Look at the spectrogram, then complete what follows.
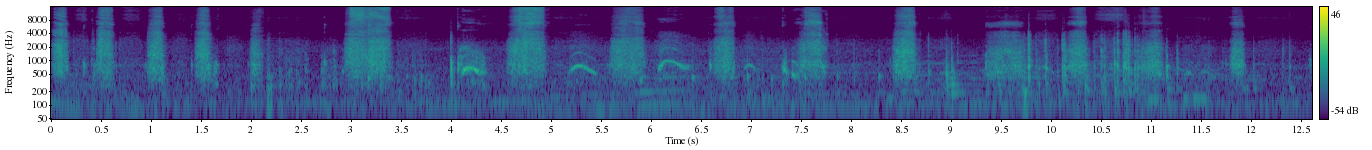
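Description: Latex balloon being blown up by mouth: a run of quick breaths in and puffs of air pushed into the balloon, the puffs getting longer after the first few seconds, with a few short squeaks in between.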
